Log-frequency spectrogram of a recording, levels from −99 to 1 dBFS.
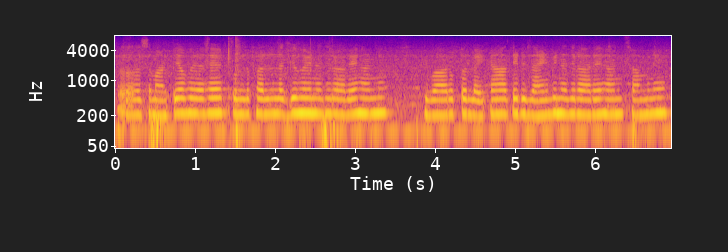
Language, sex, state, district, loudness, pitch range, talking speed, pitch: Punjabi, female, Punjab, Fazilka, -14 LUFS, 210-225 Hz, 215 wpm, 220 Hz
